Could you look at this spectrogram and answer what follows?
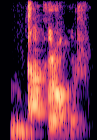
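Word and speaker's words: takk fyrir okkur: Tak for okkur. Yeah. I will not try to pronounce this.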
